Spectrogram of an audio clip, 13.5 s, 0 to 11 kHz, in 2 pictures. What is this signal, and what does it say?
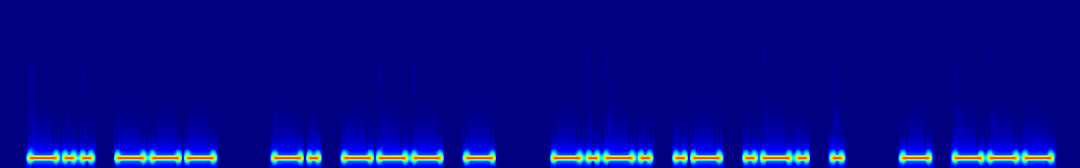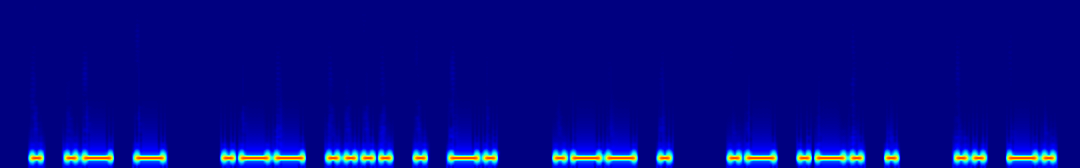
Morse code, heard as a keyed tone, about 21 wpm, 700 Hz. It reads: DO NOT CARE TO EAT WHEN WE ARE IN
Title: Sentences from Top 1600 Words 22wpm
